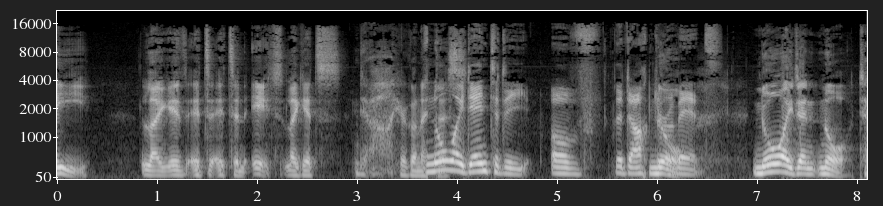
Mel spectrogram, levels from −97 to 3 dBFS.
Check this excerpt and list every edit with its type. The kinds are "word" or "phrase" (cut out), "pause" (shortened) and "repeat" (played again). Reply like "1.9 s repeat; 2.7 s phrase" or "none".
2.9 s pause; 3.7 s word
